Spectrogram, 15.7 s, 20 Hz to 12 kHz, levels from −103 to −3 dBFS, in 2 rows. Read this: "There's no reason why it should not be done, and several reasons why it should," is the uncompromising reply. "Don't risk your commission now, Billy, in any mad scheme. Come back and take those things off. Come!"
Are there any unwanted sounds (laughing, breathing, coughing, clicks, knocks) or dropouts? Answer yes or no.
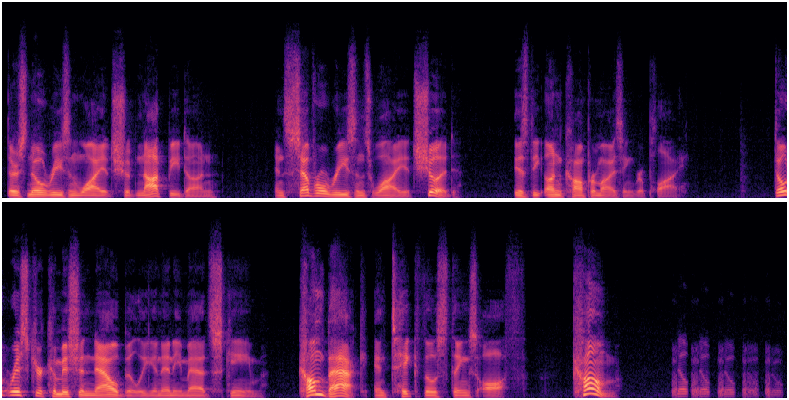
yes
